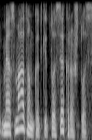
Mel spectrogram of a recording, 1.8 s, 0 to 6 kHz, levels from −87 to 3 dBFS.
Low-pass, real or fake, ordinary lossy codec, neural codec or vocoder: 5.4 kHz; fake; AAC, 48 kbps; codec, 16 kHz, 4.8 kbps, FACodec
